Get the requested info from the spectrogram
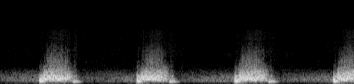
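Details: Aortic stenosis murmur.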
